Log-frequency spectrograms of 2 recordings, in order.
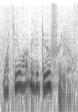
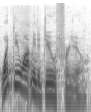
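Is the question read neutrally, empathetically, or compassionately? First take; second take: compassionately; neutrally. First: It is read with overtones of compassion. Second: It is read in a plain, neutral way.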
